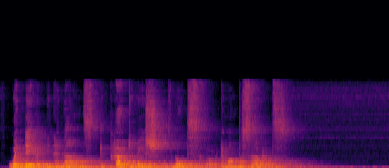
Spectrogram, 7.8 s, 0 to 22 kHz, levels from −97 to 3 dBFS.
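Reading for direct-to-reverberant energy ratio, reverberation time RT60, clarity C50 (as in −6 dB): −2.0 dB, 2.1 s, 3.0 dB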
